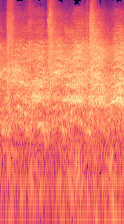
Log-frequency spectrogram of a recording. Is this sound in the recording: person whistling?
no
